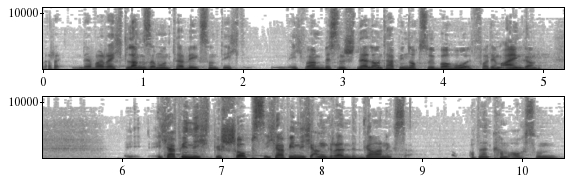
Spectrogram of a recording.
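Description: A middle-aged male pastor preaching a sermon, telling stories with quoted dialogue in a lively anecdotal way. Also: mid-range voice. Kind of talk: sermon storytelling. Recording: long hall reverb.

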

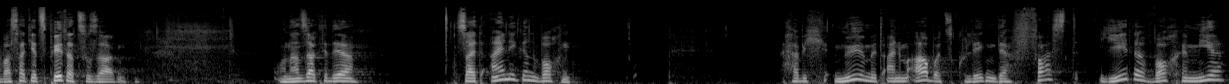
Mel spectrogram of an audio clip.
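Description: Middle-aged male pastor, slightly high voice, storytelling sermon, long hall reverb. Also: unhurried, long pauses. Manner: lively anecdotal preaching with quoted dialogue.

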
